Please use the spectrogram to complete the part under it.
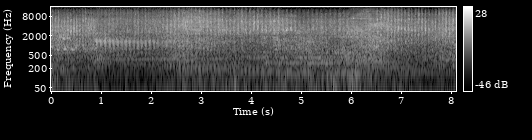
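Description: Kart engines buzz loudly as karts race past.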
